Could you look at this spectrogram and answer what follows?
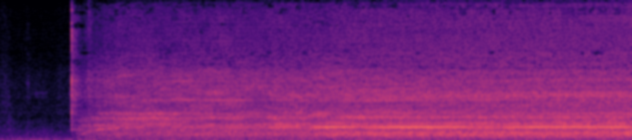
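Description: A hair dryer switches on abruptly after a moment of quiet and runs with a steady, loud whoosh, drying chalk paste on a craft transfer; its pitch rises slightly partway through.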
